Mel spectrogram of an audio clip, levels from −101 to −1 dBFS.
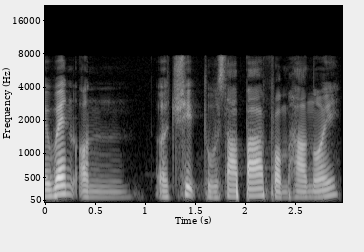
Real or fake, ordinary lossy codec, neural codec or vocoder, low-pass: real; none; none; none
